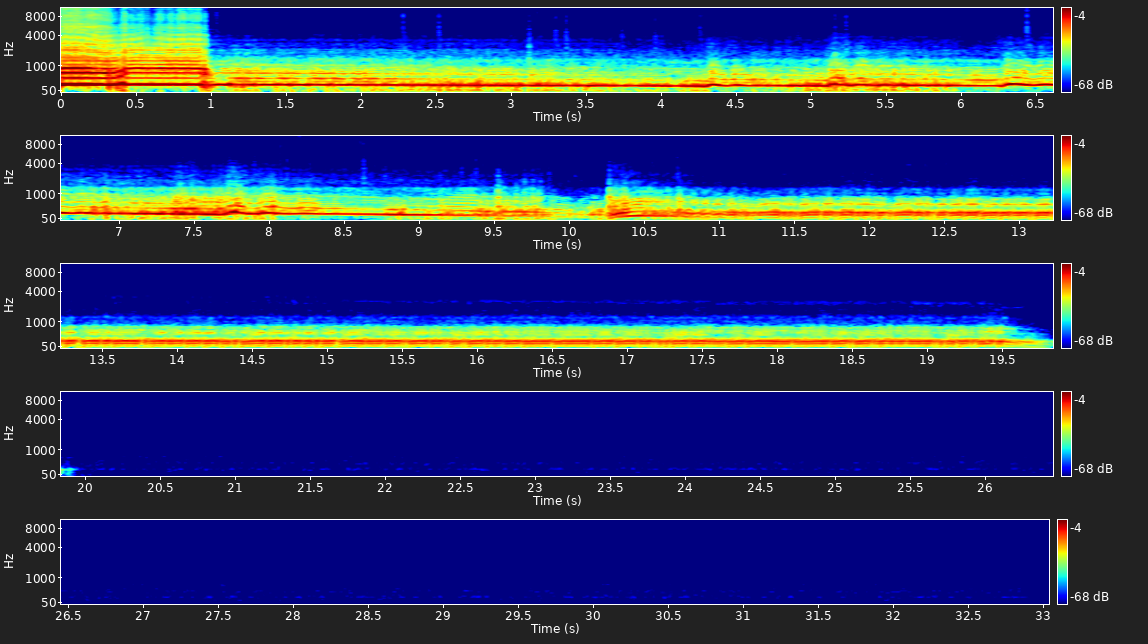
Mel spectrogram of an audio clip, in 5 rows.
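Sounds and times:
Ford Puma Hybrid Rally1 2022 WRC car exhaust onboard driving and launch control: 0:00.0 - 0:19.9.

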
